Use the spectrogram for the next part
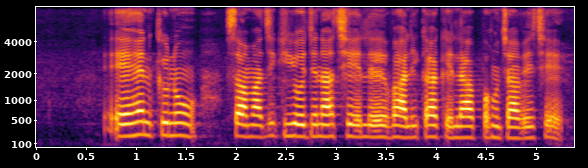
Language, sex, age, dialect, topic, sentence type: Maithili, female, 25-30, Eastern / Thethi, banking, statement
